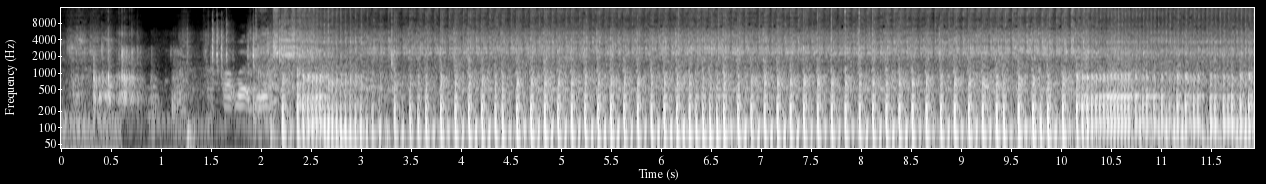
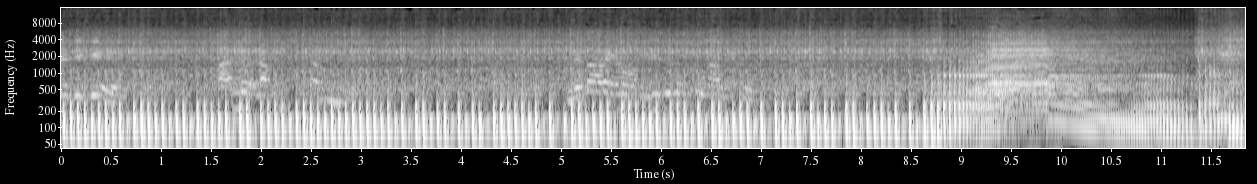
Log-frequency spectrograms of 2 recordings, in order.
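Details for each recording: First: Honda CB single-cylinder motorcycle with PWK 30mm carburetor: fine at low rpm, but on throttle runs rough, stumbling and popping; jet setting suspected wrong, rich jetting. Misfire and popping under throttle. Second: Honda CB single-cylinder motorcycle with a PWK 30mm carburetor, after setup to cure stumbling at full throttle: even idle thump, then a clean throttle blip that rises and settles with no stumble; idle and throttle now good.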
